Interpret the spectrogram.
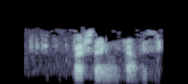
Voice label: Fire Department Dispatch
